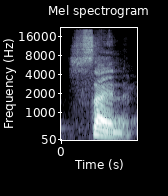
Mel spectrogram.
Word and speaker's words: shall: तो यहाँ देखिए SH से क्या होता है दोस्तों, स, ए है तो उसको उच्चारण आई के रूप में, एल से ल लिखेंगे, एक एल को हमेशा साइलेंट रखते हैं, सैल हो जाएगा दोस्तों।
